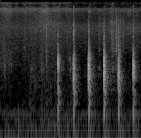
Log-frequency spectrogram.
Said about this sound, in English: and just knock on it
